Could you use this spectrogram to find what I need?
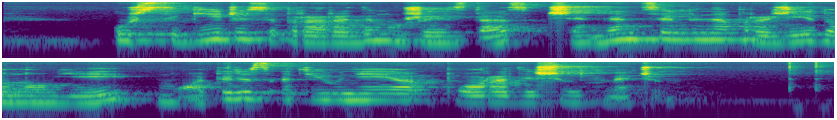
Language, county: Lithuanian, Šiauliai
